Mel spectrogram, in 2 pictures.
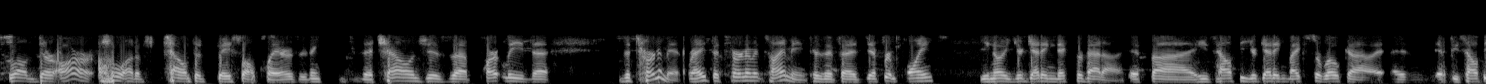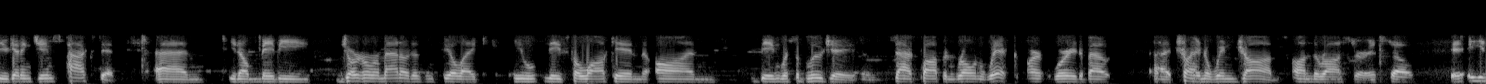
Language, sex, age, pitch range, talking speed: English, male, 30-49, 130-160 Hz, 180 wpm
